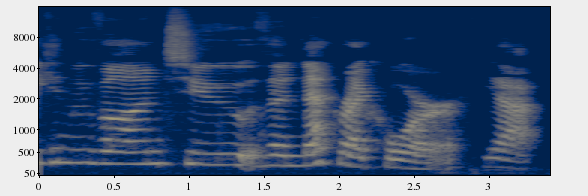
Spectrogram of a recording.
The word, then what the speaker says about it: Necrichor: I have been given the phonetics on the screen. – Necricor. Yeah, I hear you. – Necricor. – Necricor. – Okay. Necricor. – Necricor. And I will say I have spelled it phonetically every time I've written it.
